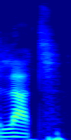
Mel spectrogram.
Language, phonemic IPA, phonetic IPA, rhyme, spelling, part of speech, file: German, /blat/, [blät], -at, Blatt, noun, De-Blatt.ogg
- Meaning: 1. leaf (green and flat organ of a plant) 2. leaf (green and flat organ of a plant): petal (one of the parts of the whorl of a flower)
